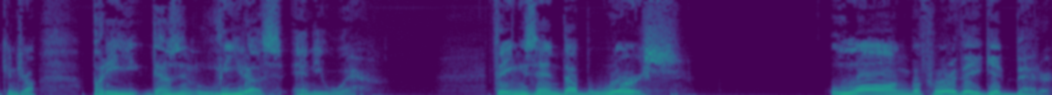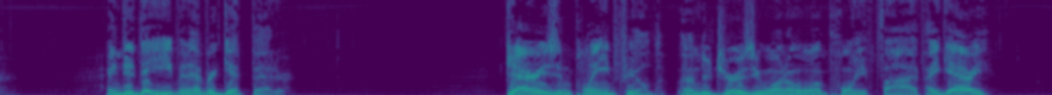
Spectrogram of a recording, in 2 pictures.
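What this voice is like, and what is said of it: New Jersey Hudson County accent. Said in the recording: “you have your Hudson County accent like I do”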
